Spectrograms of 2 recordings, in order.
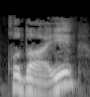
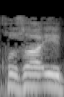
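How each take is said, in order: First: The middle consonant is pronounced as 'd'. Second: The middle consonant is pronounced as 'z'. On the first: "Datla olunca bazen Kudai" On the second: "bazen de Kuzai diye telaffuz ediyoruz"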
